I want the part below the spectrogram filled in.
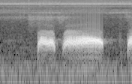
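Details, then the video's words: Spotted dove ngeruk call, from a setting of lure trapping: a series of steady, even low coos, a short one, a longer one and the start of a third, separated by brief silences. "PIKAT AJARAN BARU POIN KE DUA, SUARA NGERUK DI BUNGKUS"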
